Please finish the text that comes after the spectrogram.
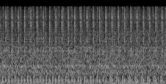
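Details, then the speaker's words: At idle after freeing a stuck-open purge valve that caused fuel trim codes, valve commanded on by scan tool: fast even ticking as solenoid clicks open and shut; purge valve solenoid pulsing normally. "I'm going to command it on. You hear it pulsing now as before it was not."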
